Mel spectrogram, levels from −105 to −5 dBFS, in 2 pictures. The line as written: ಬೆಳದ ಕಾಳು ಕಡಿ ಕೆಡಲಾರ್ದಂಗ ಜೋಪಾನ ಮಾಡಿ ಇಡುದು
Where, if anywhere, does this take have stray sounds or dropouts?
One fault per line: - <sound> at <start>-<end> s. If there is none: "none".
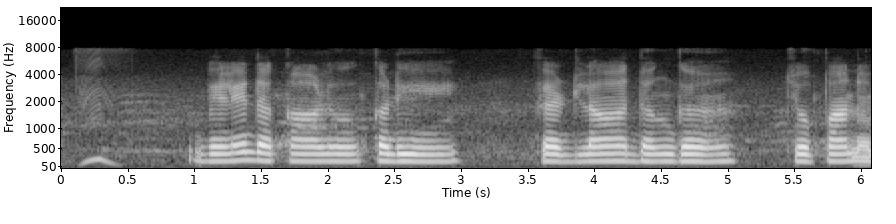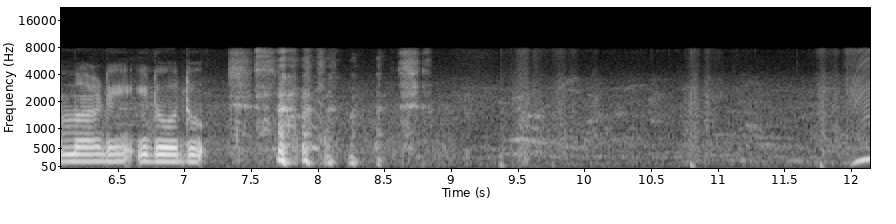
- laugh at 7.3-8.9 s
